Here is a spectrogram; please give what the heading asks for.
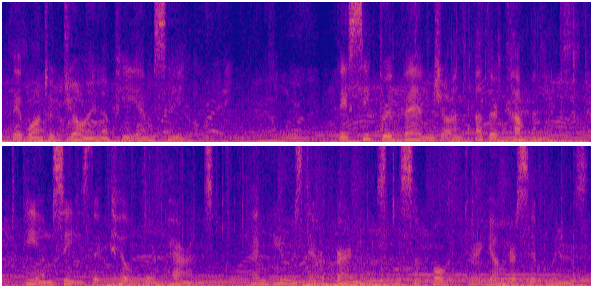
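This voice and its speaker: An actress playing a commanding older woman who leads a resistance group, speaking in a grave, measured way in a game cutscene. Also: deep voice. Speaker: resistance leader. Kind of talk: video game cutscene acting.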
